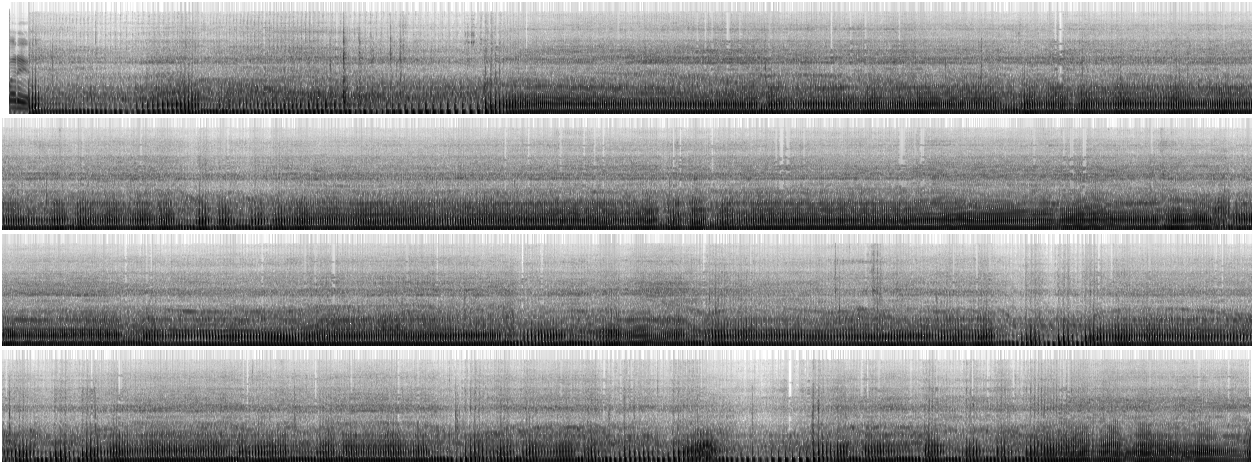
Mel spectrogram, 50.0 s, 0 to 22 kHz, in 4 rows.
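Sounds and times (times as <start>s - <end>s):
dirt bike engine revving: 0.1s - 49.9s.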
